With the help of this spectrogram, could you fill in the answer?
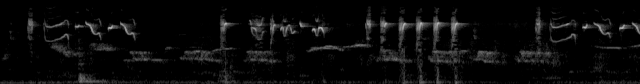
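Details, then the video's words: Sunbird in vigorous song, used as a tutor recording for magpie-robins: thin, high squeaky twisting notes and rapid sharp chips, with softer lower whistled phrases and a brief rising whistle in between. "MASTERAN KOWUL GACOR || KOLIBRI WULUNG, KOLIBRI WAYANG"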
